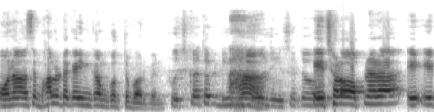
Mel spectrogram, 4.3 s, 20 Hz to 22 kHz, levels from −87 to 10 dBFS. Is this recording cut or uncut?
uncut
